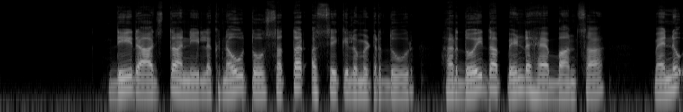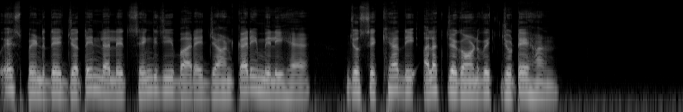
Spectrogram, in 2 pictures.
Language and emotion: Punjabi, neutral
